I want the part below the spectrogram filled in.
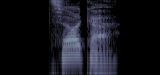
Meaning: circa
- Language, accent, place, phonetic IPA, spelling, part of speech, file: German, Germany, Berlin, [ˈt͡sɪʁka], circa, adverb, De-circa.ogg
